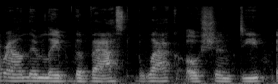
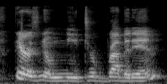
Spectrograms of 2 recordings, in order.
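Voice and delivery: louder, offended retort; snapping; 7 dB louder than usual. A narrator's reading. Blind earthworm tells James off, snapping. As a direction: scold him testily. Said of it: "snapped the earthworm".

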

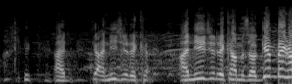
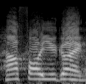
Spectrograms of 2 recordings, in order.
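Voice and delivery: ordinary talk

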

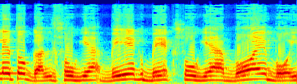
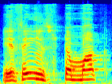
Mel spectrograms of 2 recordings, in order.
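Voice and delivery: usual speaking voice

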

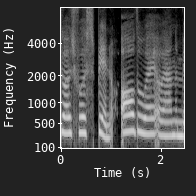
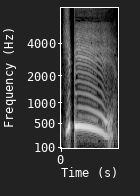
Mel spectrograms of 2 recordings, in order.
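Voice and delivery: excited cheer; 5 semitones higher, 3 dB louder than usual. A narrator's reading. Jack sliding down the slide.

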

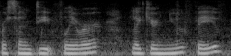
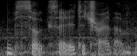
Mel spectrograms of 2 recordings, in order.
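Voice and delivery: whispering; 3 semitones lower, 9 dB quieter than usual. Real, not acted. Whispered aside.

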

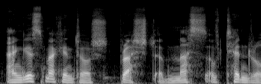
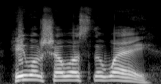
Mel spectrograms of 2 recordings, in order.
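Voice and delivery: high, loud exalted proclamation; robot's shout; 12 semitones higher, 8 dB louder than usual. A narrator's reading. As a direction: shout it like a zealous believer. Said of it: "shouted R A two oh four".

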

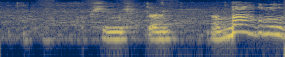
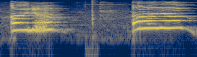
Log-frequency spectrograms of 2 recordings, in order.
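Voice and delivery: panicked exclaiming; 12 semitones higher, 4 dB louder than usual. Real, not acted.

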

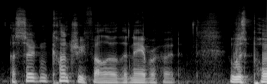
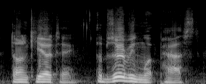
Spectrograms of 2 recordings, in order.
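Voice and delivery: ordinary delivery, nothing marked

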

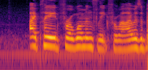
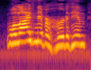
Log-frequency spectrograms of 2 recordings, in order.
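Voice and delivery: higher and much louder, slowing at the end; indignant huff; 6 semitones higher, 11 dB louder than usual. Retold or imitated. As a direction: scoff like a cocky teen who lost. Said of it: "I was still so mad".

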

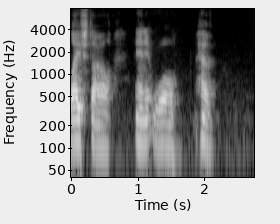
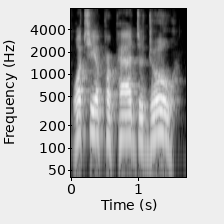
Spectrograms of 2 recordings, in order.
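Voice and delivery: put-on a light Scottish accent, a bit louder; lightly imitating a Scottish accent, firmly asked; Sean Connery Scottish accent; 7 dB louder than usual. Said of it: "in a Scottish accent".

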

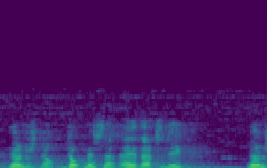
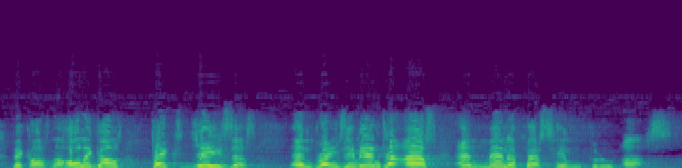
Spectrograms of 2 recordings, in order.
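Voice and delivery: loud, raised, emphatic scripture proclamation; full-force preaching; 8 dB louder than usual. Acted. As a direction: proclaim the verse to the whole congregation.

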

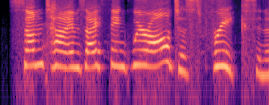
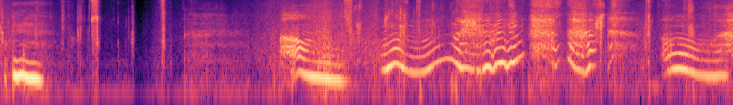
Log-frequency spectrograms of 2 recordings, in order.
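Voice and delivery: contented kissing hums; much slower than usual. Acted. Kissing scene voice lines.

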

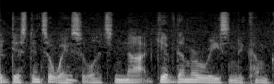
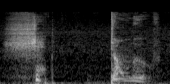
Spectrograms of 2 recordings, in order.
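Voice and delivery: hissed curse, then higher whispered order; sharp whispered alarm; 8 semitones higher, slower than usual. Acted. Hunter whispering to his friend as rocks fly. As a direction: freeze him with a sudden whisper. Rock thrown at their camp.

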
